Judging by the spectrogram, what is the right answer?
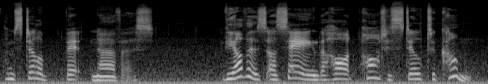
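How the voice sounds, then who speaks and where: An actress playing a young, curious navigator in an audio drama, eager but a little nervous. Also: female voice, a little high, lively intonation, moderate pace. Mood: defensive, nervous. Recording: loud ambient noise behind.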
